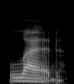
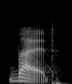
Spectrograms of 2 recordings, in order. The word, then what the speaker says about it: lead: the metal is pronounced lead lead does that sound familiar to you because that's how you pronounce the past simple of the verb to lead which has the same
